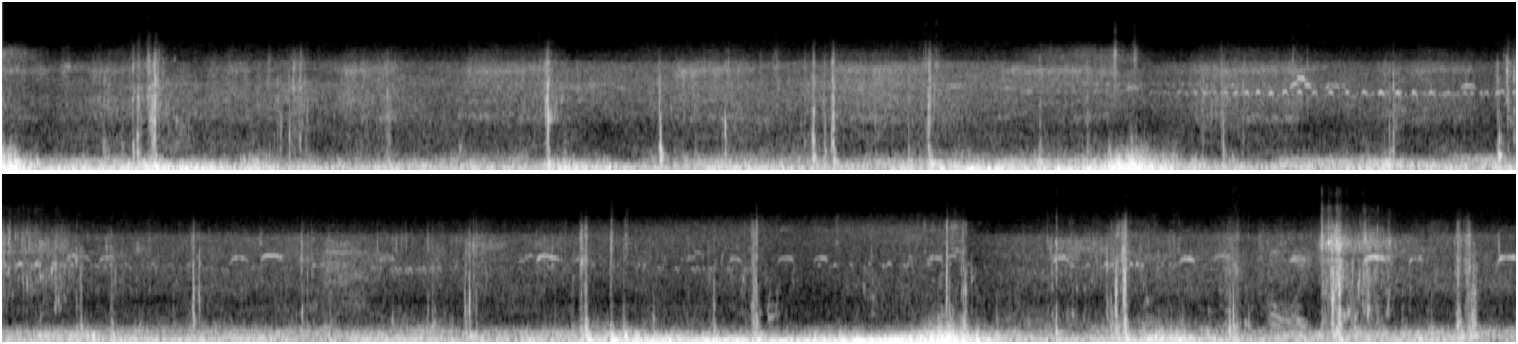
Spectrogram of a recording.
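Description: Wind rumbling on the microphone and sea water lapping and slapping against an inflatable boat's hull, with scattered sharp clicks and knocks. The rumble swells twice, about a third of the way in and again near the end.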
